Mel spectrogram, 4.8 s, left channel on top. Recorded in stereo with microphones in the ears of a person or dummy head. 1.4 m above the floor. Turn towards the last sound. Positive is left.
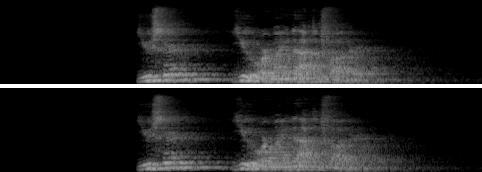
turn(degrees=10)  # may be behind; listen again after turning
